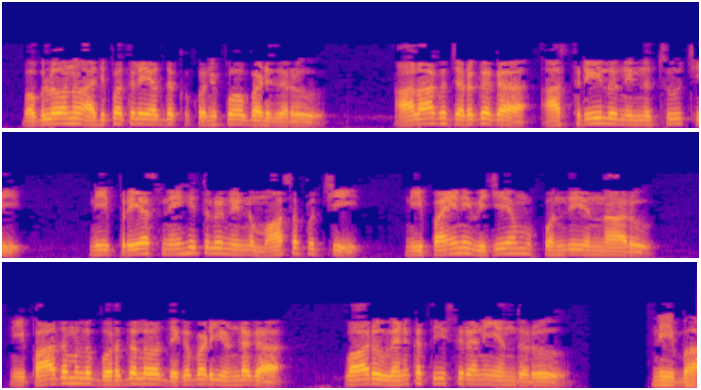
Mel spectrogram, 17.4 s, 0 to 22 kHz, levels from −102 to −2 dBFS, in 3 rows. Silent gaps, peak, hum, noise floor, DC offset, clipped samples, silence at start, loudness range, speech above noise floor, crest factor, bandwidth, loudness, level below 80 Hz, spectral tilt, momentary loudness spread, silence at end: 16.53-16.99 s; -8 dBFS; none; -66 dBFS; under 0.1%; under 0.1%; 0.2 s; 4 LU; 43 dB; 16 dB; 5.8 kHz; -23 LUFS; -68 dBFS; -10.5 dB/octave; 10 LU; 0 s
